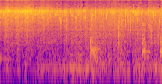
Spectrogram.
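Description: Onion and garlic frying in a pan, a steady close hiss and sizzle with occasional soft stirring scrapes and no voices.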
